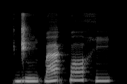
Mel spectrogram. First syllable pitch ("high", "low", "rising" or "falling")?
low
